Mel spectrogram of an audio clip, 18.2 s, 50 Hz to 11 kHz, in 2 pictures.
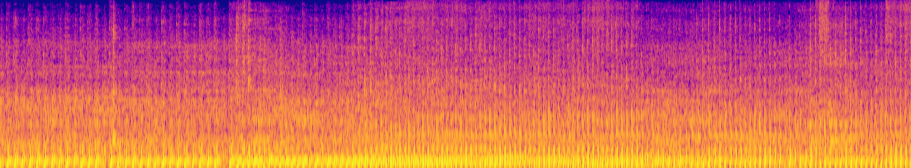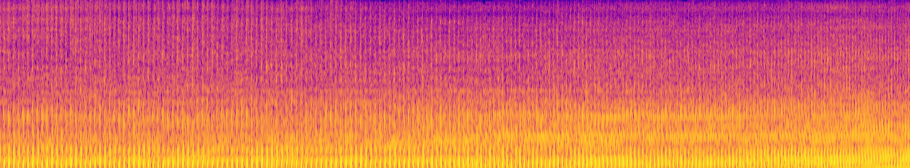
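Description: Predator 212 Hemi single-cylinder engine with a header pipe, fitted with a stock Tillotson 212 cam and 22-pound valve springs, running on a minibike just after starting. It pulses at low revs at first, then revs up as the bike pulls away, and its pitch climbs near the end as the bike speeds up.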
